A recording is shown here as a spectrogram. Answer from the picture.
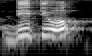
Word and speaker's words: দ্বিতীয়: ত্বক দেখো শিক্ষার্থী বন্ধুরা শব্দের আদ্য বফালা অনুচ্চারিত থাকে তাও দ্বিতীয় দ্বিতীয় এটা কিন্তু আমাদের উচ্চারণ দেখো এখানে কিন্তু কোন ধরনের কোন বর্ণের অর্থাৎ ব এর উচ্চারণটা হয়নি অনুচ্চারিত রয়েছে তারপরে জ্বালা এখানে কিন্তু বর্গীয় জ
